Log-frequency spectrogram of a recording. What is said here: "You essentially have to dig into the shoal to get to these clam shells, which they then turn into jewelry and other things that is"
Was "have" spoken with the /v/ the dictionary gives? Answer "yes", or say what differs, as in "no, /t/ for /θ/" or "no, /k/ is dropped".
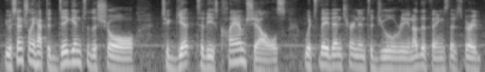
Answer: no, /f/ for /v/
